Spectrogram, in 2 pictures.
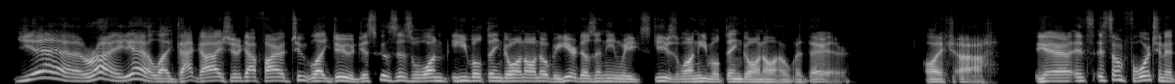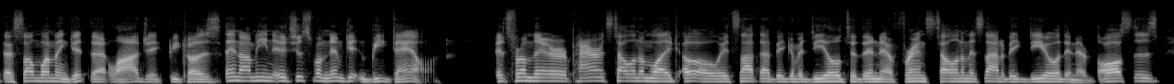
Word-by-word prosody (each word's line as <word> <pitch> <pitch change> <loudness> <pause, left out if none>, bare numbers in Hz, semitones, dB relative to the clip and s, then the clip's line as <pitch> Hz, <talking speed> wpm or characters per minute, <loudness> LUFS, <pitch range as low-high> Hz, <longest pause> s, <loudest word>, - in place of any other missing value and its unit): Yeah, 225 - +1
right, 165 +2 +2
yeah, 250 +5 +2
like, 135 -4 0
that 145 +1 0
guy 165 +4 +2
shoulda 165 0 -3
got 170 -1 0
fired 165 -2 +1
too 190 +6 -4
like, 155 -2 +2
dude, 165 -3 +2
just 150 +1 -3
'cause 200 -6 -1
there's 175 -4 -2
one 160 +1 +1
evil 165 +1 0
thing 165 0 -1
going 155 0 +2
on 155 0 +2
over 150 -3 0
here 165 +6 +3
doesn't 140 -1 -1
mean 145 -1 -2
we 135 -1 +1
excuse 130 +4 -3
one 130 +3 +2
evil 125 -4 0
thing 130 -1 +1
going 115 -2 +2
on 110 -1 +1
over 105 0 -5
there. 110 +4 -3 0.7
Like, 115 -2 0
ugh, - - 0 0.5
yeah, 150 +2 +4
it's 170 +1 -2
it's 180 0 -3
unfortunate 175 - 0
that 135 -4 0
some 150 0 0
women 150 -3 +2
get 140 +5 -2
that 120 -2 0
logic 115 -1 +1
because 125 -1 0
and, 175 0 +2
I 170 - +2
mean, 170 -1 -2
it's 155 0 -1
just 180 +1 -3
from 170 -4 -2
them 160 0 0
getting 135 -6 -3
beat 130 +2 -3
down. 130 +3 -2 0.6
It's 145 -2 -2
from 170 -1 +1
their 160 -1 +2
parents 160 +2 -1
telling 160 -1 -1
'em, 155 -1 0
like, 140 -1 +2
"Oh, 140 -3 +1
it's 135 -1 -4
not 145 -1 0
that 135 -2 -1
big 135 0 -3
of 130 - -1
a - - 0
deal," 135 +4 +2
to 130 +1 -3
then 130 +2 +2
their 115 -3 +1
friends 140 +3 -1
telling 140 0 +1
them 135 0 -2
it's 135 0 -4
not 140 -2 +1
a - - -4
big 130 -1 -3
deal, 130 +1 +2
then 110 -3 -2
their 100 -2 -3
bosses. 145 +4 0
145 Hz, 215 wpm, -23 LUFS, 130-160 Hz, 0.7 s, yeah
